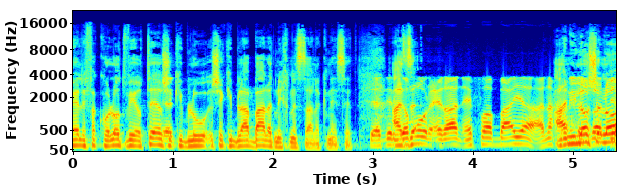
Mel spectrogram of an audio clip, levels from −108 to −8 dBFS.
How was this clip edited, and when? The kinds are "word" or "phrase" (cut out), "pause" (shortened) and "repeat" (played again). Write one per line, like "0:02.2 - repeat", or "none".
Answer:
0:02.0 - word

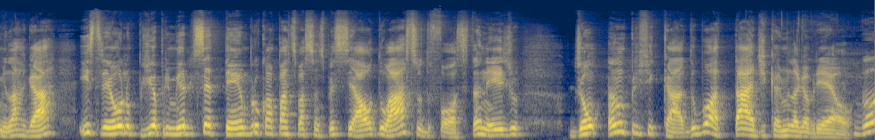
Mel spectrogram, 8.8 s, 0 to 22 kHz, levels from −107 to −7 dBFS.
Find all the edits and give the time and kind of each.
none

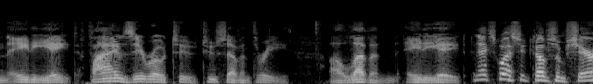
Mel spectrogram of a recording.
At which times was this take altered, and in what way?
0:04.7 - word

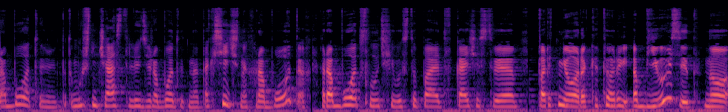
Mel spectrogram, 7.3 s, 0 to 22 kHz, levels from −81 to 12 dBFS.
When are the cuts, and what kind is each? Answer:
0:00.9 - word
0:03.6 - phrase

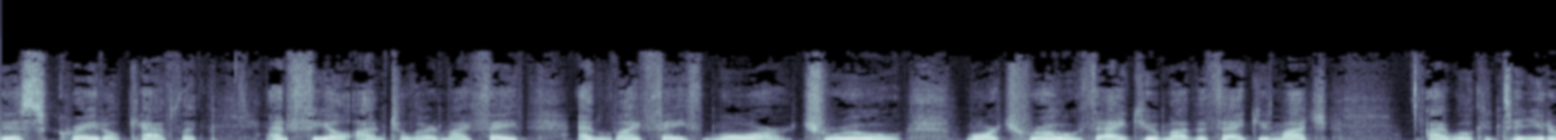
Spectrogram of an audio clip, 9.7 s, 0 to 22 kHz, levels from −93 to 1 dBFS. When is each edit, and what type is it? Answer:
0:01.8 - word
0:02.4 - word
0:03.8 - word
0:07.9 - word

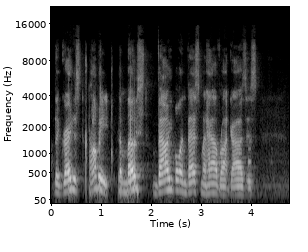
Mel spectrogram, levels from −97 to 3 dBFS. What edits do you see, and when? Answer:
0:01.4 - word
0:03.1 - word
0:03.6 - word

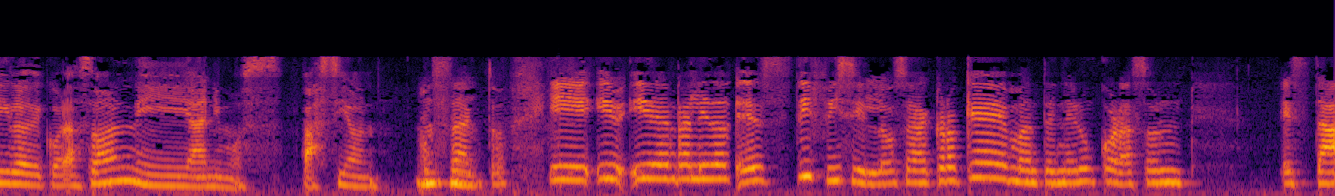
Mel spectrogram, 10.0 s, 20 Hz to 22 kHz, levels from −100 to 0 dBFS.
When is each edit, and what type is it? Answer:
0:05.5 - word

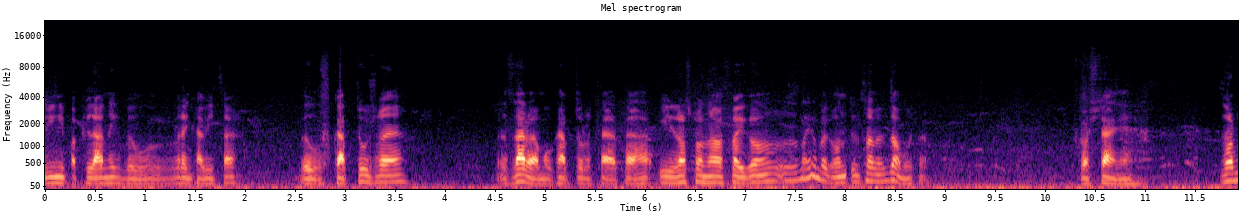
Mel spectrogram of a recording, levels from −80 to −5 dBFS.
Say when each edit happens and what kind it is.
0:05.5 - word
0:08.0 - word

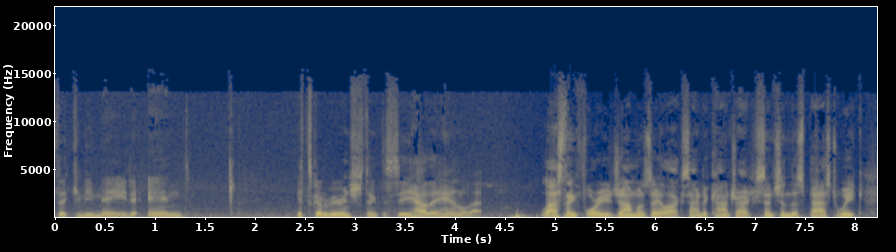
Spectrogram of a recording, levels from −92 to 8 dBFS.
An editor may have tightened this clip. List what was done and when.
none

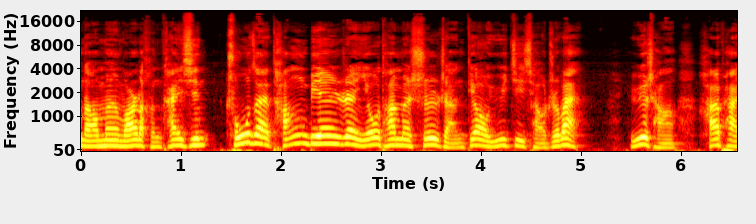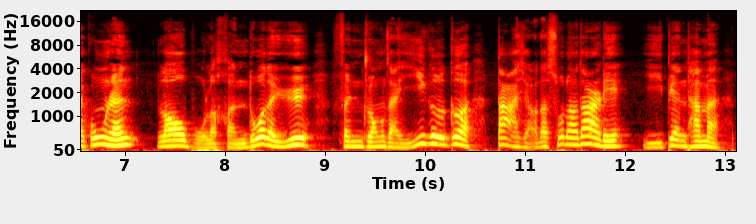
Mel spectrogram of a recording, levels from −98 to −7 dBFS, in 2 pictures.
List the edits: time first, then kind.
0:01.3 - pause

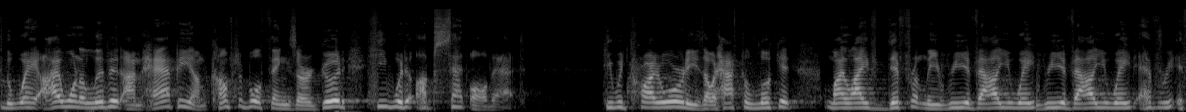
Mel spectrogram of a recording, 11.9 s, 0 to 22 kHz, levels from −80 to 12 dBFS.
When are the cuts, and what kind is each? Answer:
0:06.3 - phrase
0:08.2 - pause
0:10.4 - repeat

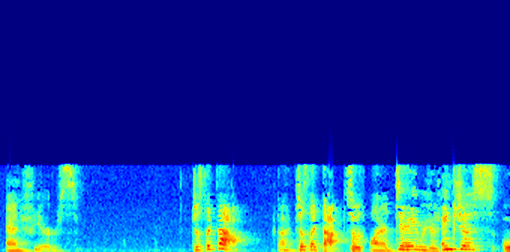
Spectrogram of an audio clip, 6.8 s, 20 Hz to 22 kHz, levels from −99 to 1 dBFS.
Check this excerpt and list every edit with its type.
0:04.8 - word
0:05.8 - word

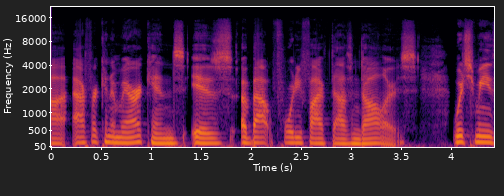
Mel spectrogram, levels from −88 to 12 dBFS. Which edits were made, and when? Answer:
none

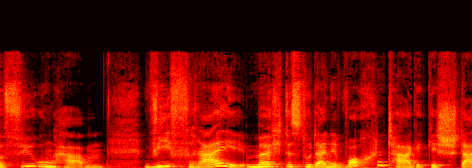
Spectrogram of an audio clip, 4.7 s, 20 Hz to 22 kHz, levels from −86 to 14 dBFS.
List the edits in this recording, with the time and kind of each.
none

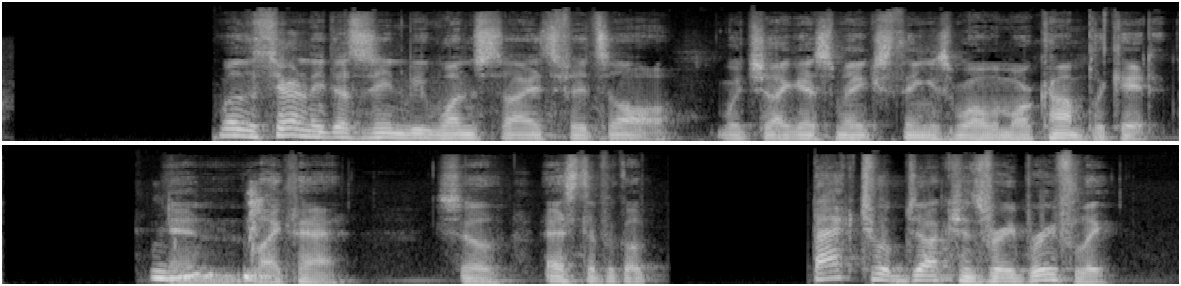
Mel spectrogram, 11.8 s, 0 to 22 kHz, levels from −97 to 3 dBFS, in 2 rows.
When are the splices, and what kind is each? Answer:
none

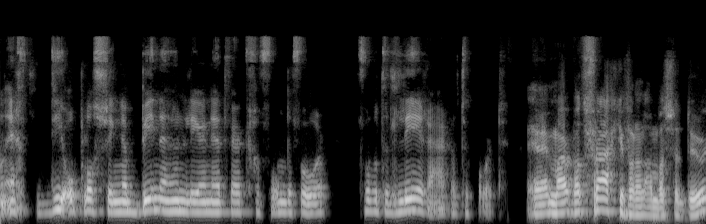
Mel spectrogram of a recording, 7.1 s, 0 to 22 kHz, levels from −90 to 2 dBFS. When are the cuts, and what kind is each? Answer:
none

